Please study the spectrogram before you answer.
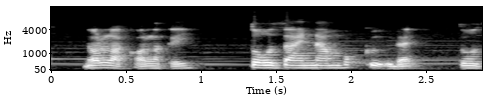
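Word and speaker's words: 東西: Cách đọc của nó là tô dai, tô dai.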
